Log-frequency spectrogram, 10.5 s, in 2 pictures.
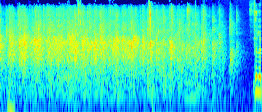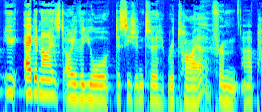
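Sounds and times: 
audience applause welcoming a retired member of Parliament: 0:00.0 - 0:04.8
speech: 0:05.1 - 0:10.4.

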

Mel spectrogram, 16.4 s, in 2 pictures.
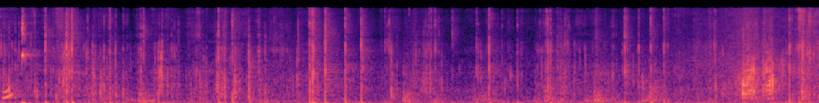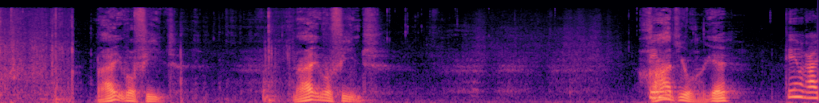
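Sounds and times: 
speech: 0:00.0 - 0:00.3, 0:09.2 - 0:10.0, 0:11.2 - 0:12.0, 0:14.7 - 0:16.3
gift-wrapping paper crinkling as a present is unpacked: 0:00.0 - 0:09.0.

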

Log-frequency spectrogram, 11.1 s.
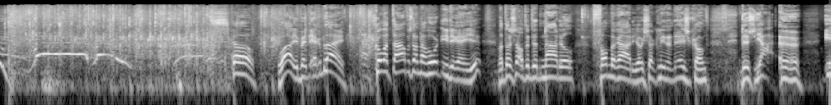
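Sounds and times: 
applause: 0:00.0 - 0:05.5
speech: 0:03.1 - 0:11.0.

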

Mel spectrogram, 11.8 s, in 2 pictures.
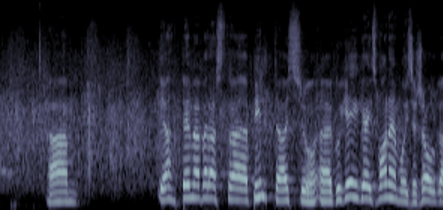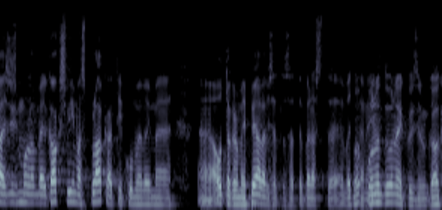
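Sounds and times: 
audience clapping: 0:00.0 - 0:06.8
speech: 0:00.6 - 0:01.2, 0:02.1 - 0:11.7.

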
